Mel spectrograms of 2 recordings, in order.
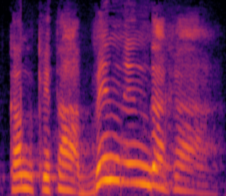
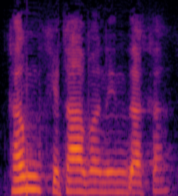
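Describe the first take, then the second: First: It is exclaimed with a tone of surprise. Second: It is asked as a plain question. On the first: The speaker is surprised and expects no answer. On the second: The speaker expects an answer about the number.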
